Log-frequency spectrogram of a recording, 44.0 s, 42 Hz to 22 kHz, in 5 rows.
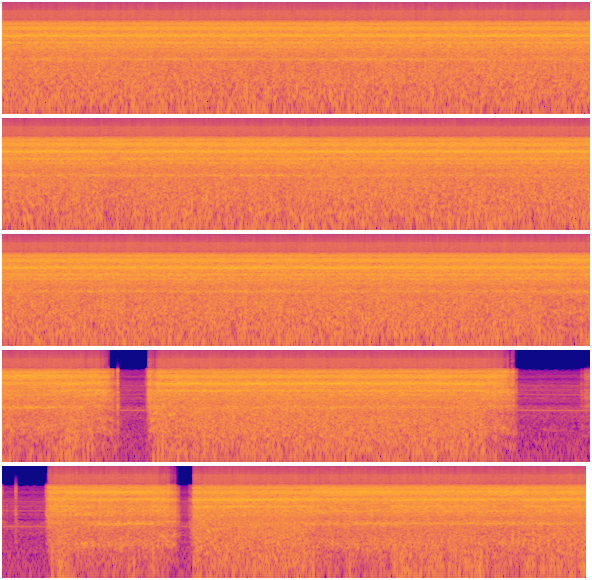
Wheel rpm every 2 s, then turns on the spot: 230, 230, 230, 230, 230, 220, 230, 230, 230, 240, 230, 220, 230, 190, 110, 210, 190, 20, 140, 170, 220, 230.
none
